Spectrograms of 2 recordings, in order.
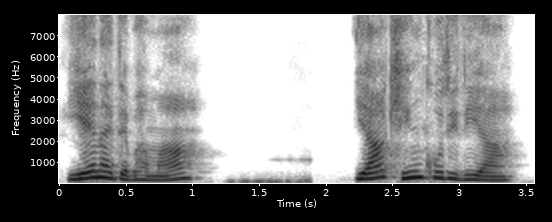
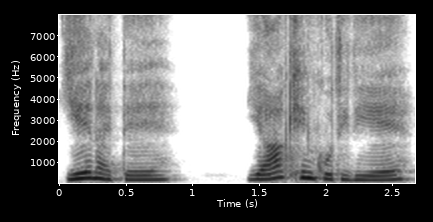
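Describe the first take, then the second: First: Concerned asking. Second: Gentle asking. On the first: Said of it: "ಕಂಡು ಕೇಳಿದರು". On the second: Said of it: "ಮತ್ತೆ ಕೇಳಿದಾಗ". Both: A narrator's reading.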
